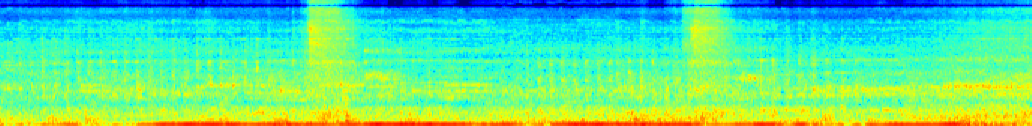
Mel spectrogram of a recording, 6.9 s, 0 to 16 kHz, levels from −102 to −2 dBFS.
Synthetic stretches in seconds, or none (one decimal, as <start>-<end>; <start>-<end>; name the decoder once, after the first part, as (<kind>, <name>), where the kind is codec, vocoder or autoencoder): 0.0-3.3 (codec, SNAC); 4.1-6.9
